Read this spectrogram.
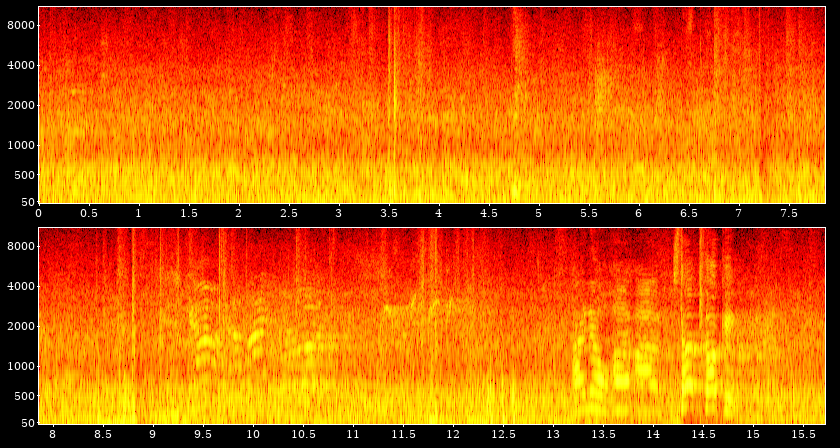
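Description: A large crowd murmurs and cheers steadily in a big echoing hall.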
